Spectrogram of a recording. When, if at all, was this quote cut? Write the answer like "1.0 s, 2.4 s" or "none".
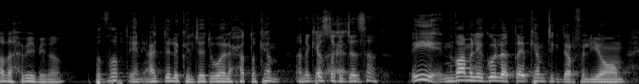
5.3 s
